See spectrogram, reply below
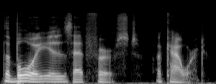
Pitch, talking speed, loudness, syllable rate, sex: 120 Hz, 195 wpm, -19 LUFS, 4.3 syllables/s, male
